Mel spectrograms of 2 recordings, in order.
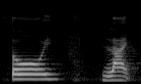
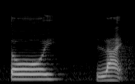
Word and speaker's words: tôi lạnh: Pour dire j'ai froid, en vietnamien, c'est tôi lạnh, qui se prononce tôi lạnh.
